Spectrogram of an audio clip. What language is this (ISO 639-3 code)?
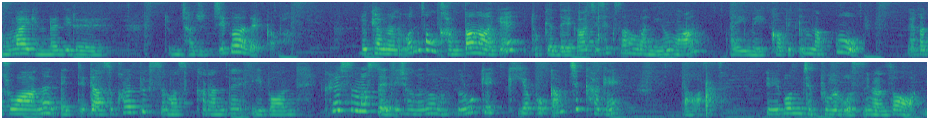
kor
